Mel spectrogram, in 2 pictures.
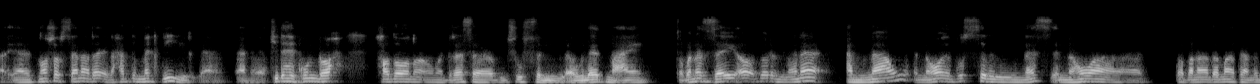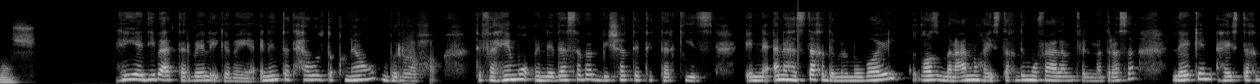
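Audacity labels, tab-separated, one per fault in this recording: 16.590000	16.930000	clipped -25 dBFS
20.580000	20.580000	pop -9 dBFS

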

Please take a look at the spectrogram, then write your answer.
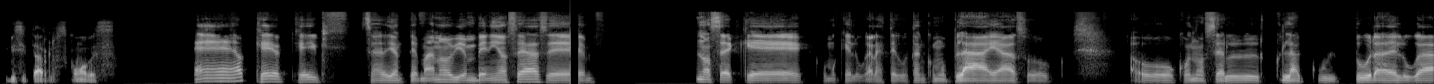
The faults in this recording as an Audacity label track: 5.700000	5.790000	dropout 88 ms

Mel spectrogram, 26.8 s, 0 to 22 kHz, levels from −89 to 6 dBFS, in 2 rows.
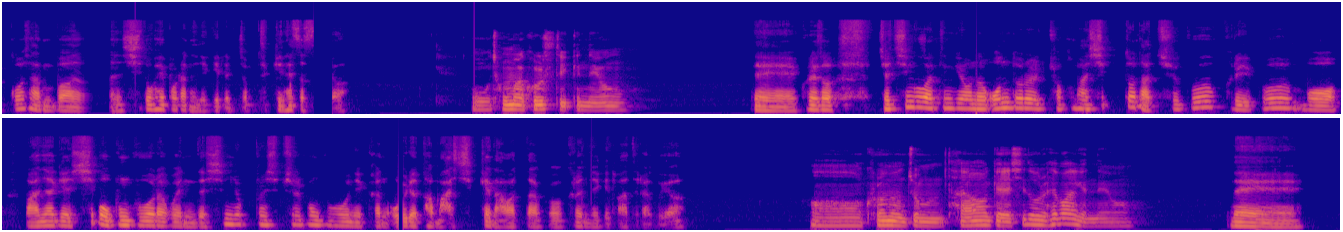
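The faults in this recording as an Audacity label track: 1.340000	1.340000	pop -24 dBFS
3.120000	3.310000	dropout 193 ms
4.730000	4.730000	pop -20 dBFS
9.750000	9.750000	dropout 4 ms
17.360000	17.410000	dropout 51 ms
19.290000	19.290000	pop -30 dBFS

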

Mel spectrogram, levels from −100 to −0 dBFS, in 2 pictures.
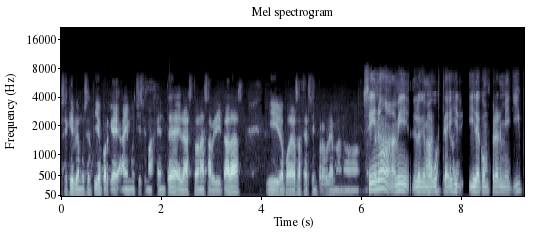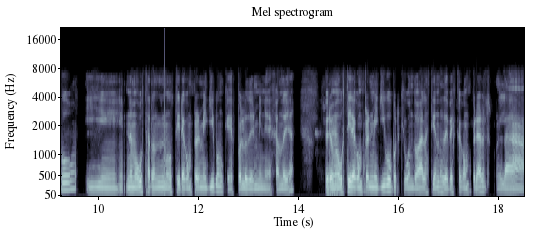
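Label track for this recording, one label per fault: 11.320000	11.320000	pop -13 dBFS

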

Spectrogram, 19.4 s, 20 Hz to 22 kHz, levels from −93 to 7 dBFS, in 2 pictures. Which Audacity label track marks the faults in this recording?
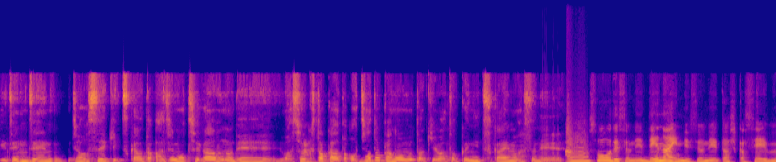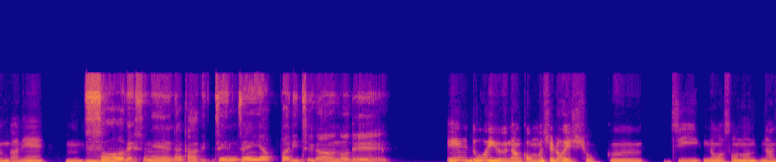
6.710000	7.360000	clipped -23 dBFS

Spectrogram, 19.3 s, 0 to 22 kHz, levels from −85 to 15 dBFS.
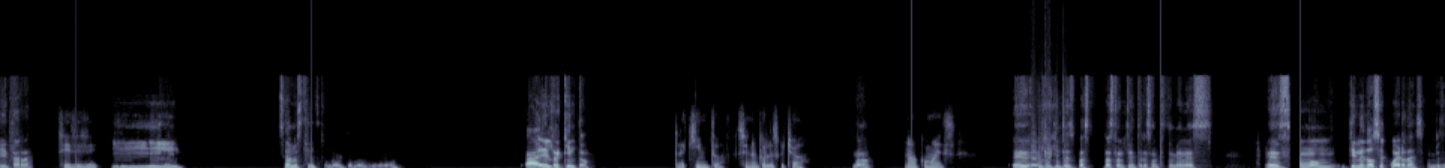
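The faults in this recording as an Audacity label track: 1.000000	1.010000	dropout 12 ms
4.150000	4.150000	dropout 2.7 ms
12.150000	12.150000	pop -16 dBFS
13.720000	14.220000	clipped -22.5 dBFS
15.470000	15.470000	pop -13 dBFS
17.190000	17.330000	dropout 142 ms

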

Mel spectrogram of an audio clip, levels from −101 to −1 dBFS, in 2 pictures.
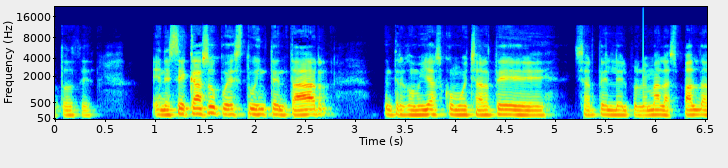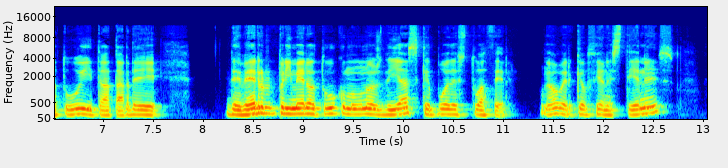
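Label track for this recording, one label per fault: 5.890000	5.890000	pop -17 dBFS

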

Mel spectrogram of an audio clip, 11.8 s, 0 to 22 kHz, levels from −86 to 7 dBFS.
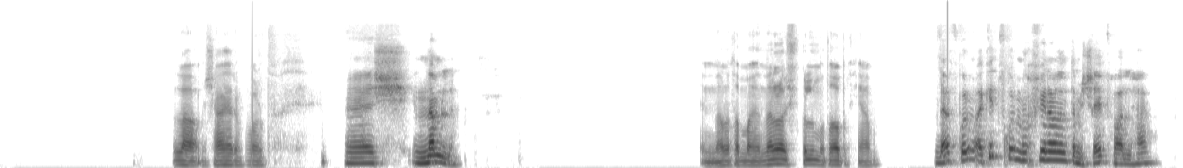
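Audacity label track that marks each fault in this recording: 2.510000	2.520000	dropout 9.8 ms
9.470000	9.470000	pop -10 dBFS

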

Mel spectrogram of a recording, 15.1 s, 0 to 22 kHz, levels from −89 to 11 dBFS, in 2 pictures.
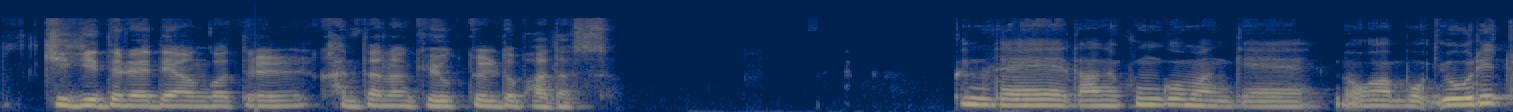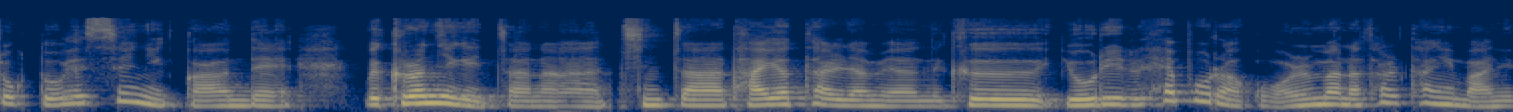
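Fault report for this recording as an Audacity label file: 1.270000	1.280000	dropout 12 ms

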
